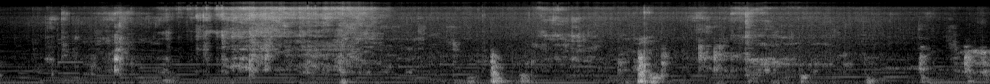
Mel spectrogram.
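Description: Ginger and green chilli fry in a pan while being stirred, producing a soft sizzle with scraping and clinking from the utensil. There are bursts of louder hissing and some faint background sounds.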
